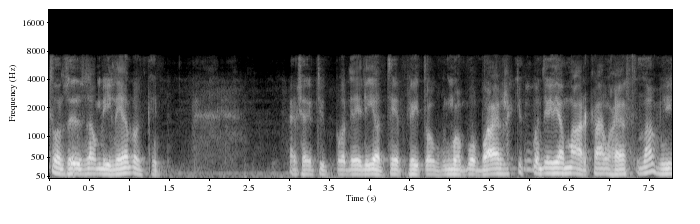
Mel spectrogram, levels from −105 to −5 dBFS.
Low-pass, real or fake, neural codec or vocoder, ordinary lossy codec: 7.2 kHz; fake; codec, 24 kHz, 1.5 kbps, HILCodec; none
